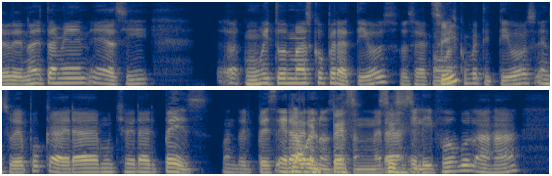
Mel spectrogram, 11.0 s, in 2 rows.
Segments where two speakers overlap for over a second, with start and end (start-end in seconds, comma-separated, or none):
8.3-9.7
